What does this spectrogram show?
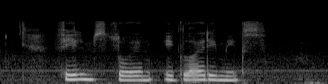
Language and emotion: Russian, neutral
